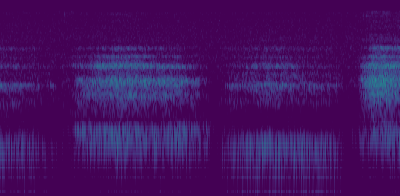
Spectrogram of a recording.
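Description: A woman's faint, steady breathing, about four soft breaths of a second or so each, in and out, as she holds a core-strengthening seated balance pose.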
